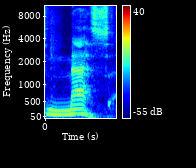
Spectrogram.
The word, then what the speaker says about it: Mads: I think it's Mass, actually. – Pardon me? – I've been told the D is silent.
